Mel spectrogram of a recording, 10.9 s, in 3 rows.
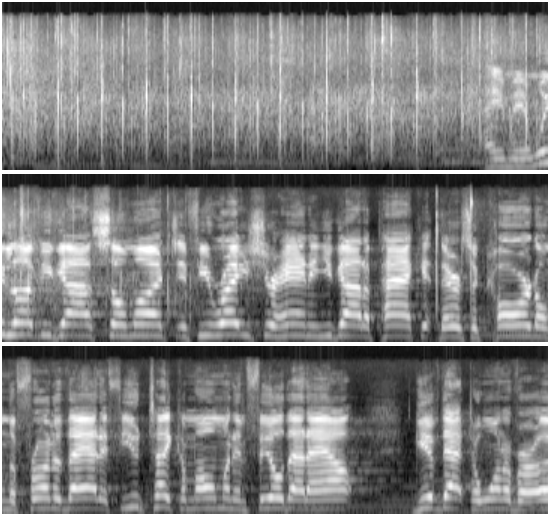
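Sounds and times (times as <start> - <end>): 
audience applause: 0.0 - 4.9
speech: 3.2 - 10.9.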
